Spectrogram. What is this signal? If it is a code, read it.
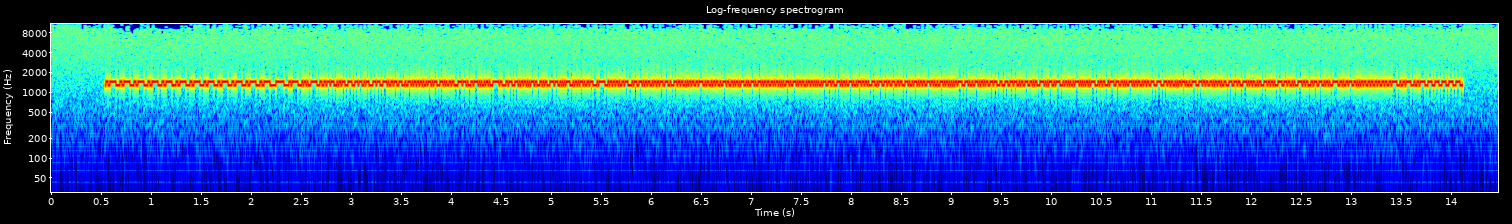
NAVTEX (SITOR-B), 100 baud, 170 Hz shift, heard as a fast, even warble, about 1360 Hz centre. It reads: ZCZC SA16 FORECAST: WIND E 4 TO 5. SEA MODERATE. VIS GOOD. NNNN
